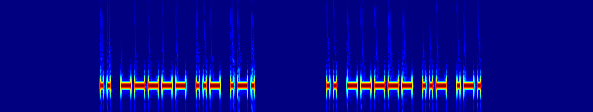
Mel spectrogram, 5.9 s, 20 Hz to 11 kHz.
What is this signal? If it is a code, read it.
Morse code, heard as a keyed tone, about 36 wpm, 700 Hz. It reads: I0UR I0UR
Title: DXCC-100 Call Signs - 4 Characters - Repeated 2x - 35wpm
